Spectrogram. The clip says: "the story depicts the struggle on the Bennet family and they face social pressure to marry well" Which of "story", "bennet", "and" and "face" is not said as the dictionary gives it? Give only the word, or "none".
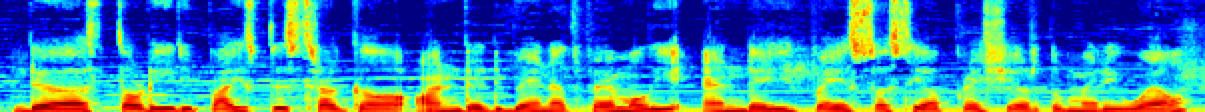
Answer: face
